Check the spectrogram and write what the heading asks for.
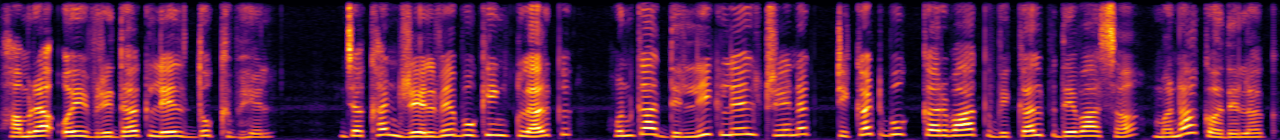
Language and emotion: Maithili, sad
